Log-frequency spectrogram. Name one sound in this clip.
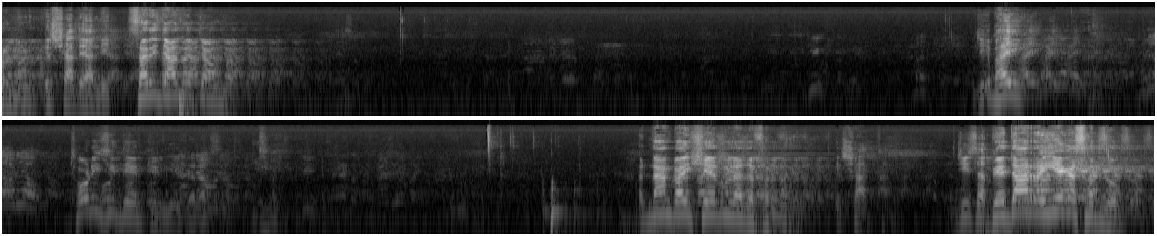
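An elderly man recites with feeling into a microphone, his voice carrying through loudspeakers.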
